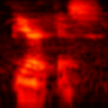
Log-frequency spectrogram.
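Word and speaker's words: Bjerkaas: Paige Bajurkis. How do you say the name? Yeah, that's right. Bjurkis. Yeah, I think the J is silent in there. Bjorkis.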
